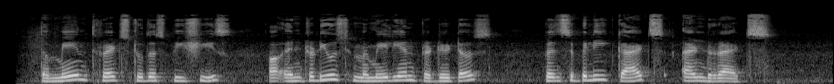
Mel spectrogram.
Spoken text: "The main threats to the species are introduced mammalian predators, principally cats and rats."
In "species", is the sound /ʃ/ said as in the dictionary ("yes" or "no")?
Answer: yes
